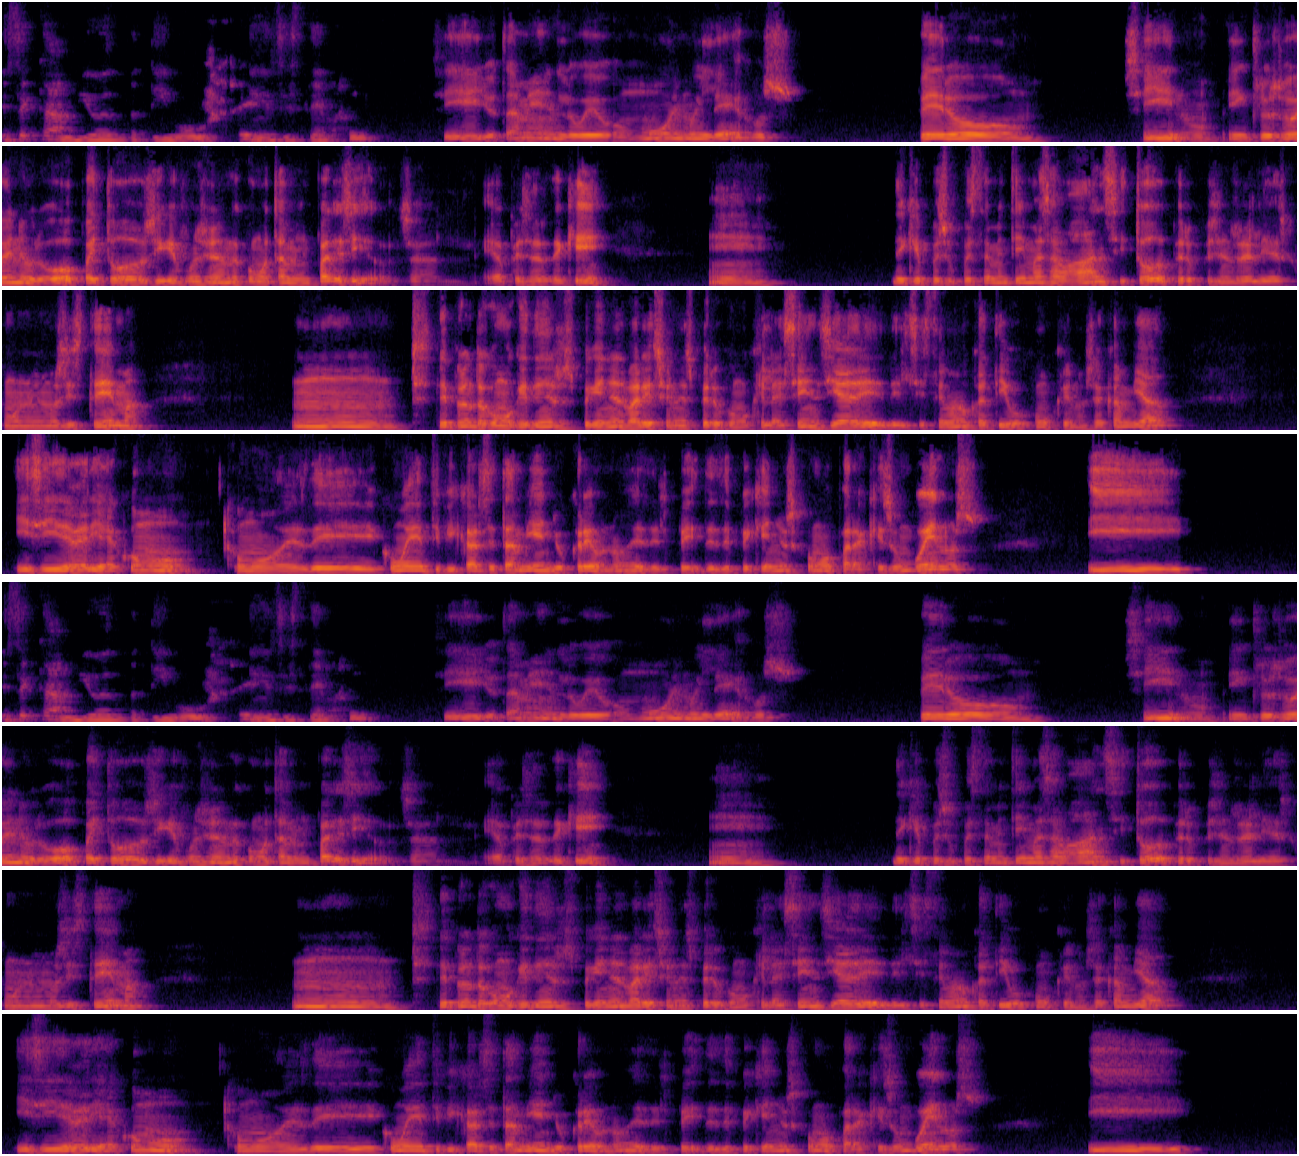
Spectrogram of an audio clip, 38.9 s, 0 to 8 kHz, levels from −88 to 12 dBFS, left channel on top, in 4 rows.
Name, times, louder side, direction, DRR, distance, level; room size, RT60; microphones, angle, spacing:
voice 1, 0.0-1.4 1.9-2.6, right 1 dB, 5° left, 0.8 m, -37 dB
voice 2, 1.3-1.9 2.6-2.8 3.3-6.0 6.9-7.8 8.4-13.0 13.3-14.2 15.0-15.5 16.4-20.5 21.6-28.2 29.3-36.5 37.3-38.0, left 4 dB, 75° left, 0.8 m, -27 dB
10.5 x 5.5 x 2.5 m
head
